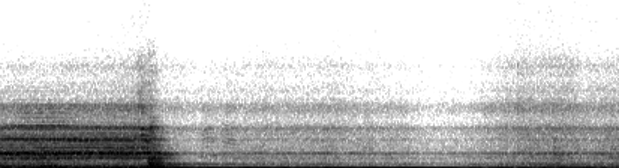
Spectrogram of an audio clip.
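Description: A sustained musical chord ends abruptly about two seconds in, leaving a steady low rumble of ship and sea noise on board.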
